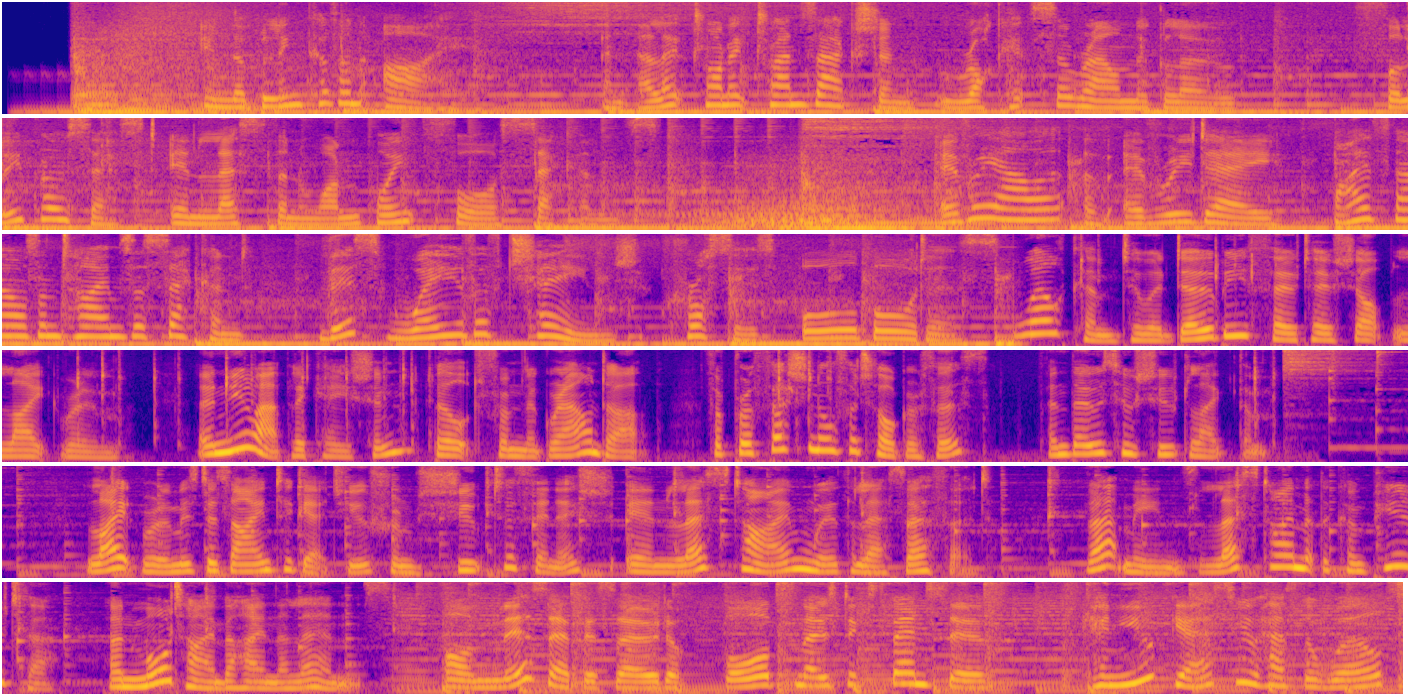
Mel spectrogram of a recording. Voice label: Narration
